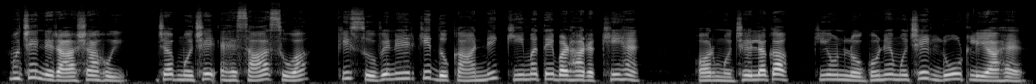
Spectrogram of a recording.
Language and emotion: Hindi, sad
